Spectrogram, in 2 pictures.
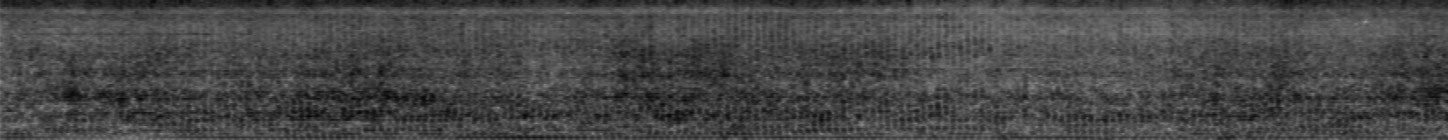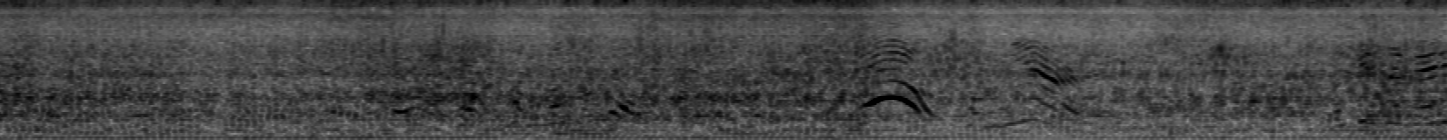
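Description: Helicopter running on the ground with its main rotor turning, a steady, loud drone with a deep, even low pulse, before lift-off.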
